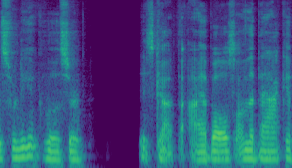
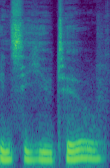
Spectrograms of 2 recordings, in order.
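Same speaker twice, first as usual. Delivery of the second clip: close, intimate, creepy delivery; 5 dB louder than usual. Game narrator voicing a creature speaking so only one player hears, very quiet. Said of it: "It says very quietly".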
